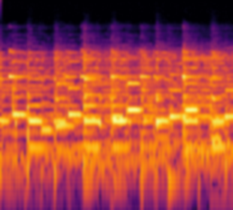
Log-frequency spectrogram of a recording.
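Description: Hollow-body electric guitar played solo: a fast run of picked notes over held lower notes.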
